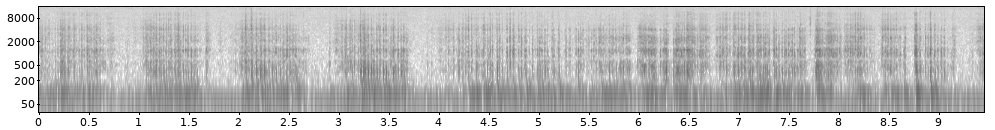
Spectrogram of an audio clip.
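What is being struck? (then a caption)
Fabric-covered hard sunglasses case. Fingernails of both hands slowly scratch a black, oval, fabric-covered hard-shell sunglasses case with a textured surface and a hollow rigid shell. Soft, raspy strokes repeat steadily over a low, muffled hum, with a purring, scratchy texture and no speech.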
